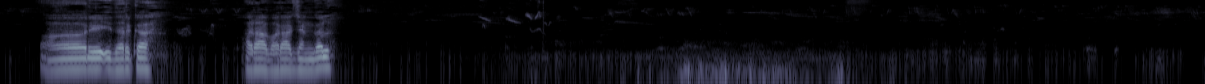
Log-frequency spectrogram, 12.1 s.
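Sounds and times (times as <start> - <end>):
small birds chirping: 0.0 - 12.0
low rumble on microphone: 6.2 - 10.0.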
